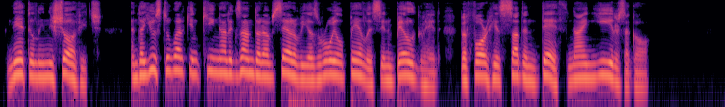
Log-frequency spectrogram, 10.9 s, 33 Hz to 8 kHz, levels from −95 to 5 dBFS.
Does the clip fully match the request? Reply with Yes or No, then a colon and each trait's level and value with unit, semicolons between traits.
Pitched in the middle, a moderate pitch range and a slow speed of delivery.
Yes: medium, 155 Hz; average, 4.7 semitones; slow, 125 wpm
